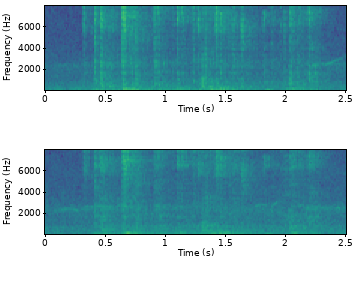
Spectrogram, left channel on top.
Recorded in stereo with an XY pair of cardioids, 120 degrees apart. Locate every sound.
0.3 s typing on a keyboard: 60° left, 2.5 m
